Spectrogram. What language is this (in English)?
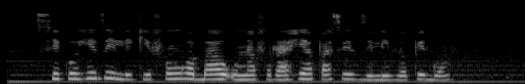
Swahili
